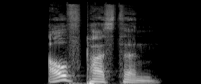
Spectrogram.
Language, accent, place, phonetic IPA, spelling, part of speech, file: German, Germany, Berlin, [ˈaʊ̯fˌpastn̩], aufpassten, verb, De-aufpassten.ogg
- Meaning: inflection of aufpassen: 1. first/third-person plural dependent preterite 2. first/third-person plural dependent subjunctive II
